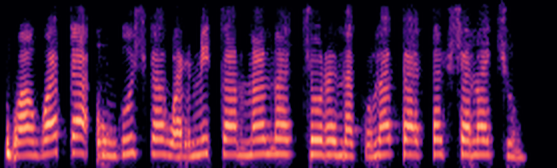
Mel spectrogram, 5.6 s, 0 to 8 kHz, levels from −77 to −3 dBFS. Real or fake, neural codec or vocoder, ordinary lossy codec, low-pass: fake; codec, 44.1 kHz, 1.7 kbps, Pupu-Codec; Opus, 24 kbps; 7.2 kHz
